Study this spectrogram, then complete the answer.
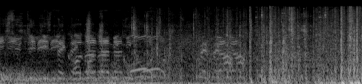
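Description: Dense rapid gunfire crackles on all sides in the Call of Duty: Advanced Warfare video game, with continuous overlapping shots and bursts, loud and busy, while a voice talks over it.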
